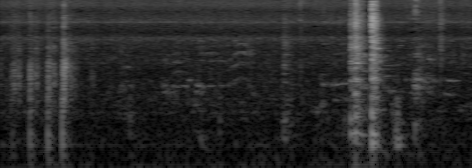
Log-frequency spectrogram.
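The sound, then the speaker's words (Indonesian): Metal kitchenware clatters: a quick run of light taps and scrapes, a quiet pause, then a louder double clank as a strainer is set over a steaming pot of sticky rice (nasi ketan) to cover it. “Kita tutup pakai saringan seperti ini. Kita tutup.”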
